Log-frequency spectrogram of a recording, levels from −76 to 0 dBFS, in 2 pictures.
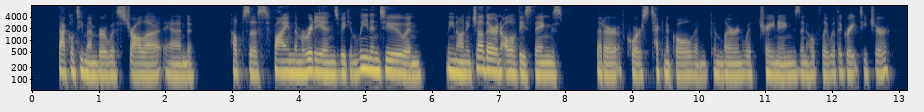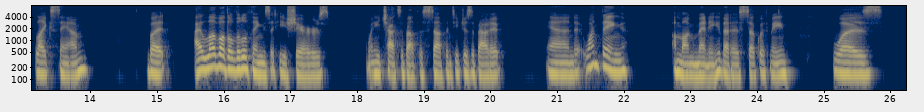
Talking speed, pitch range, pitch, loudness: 170 wpm, 130-150 Hz, 135 Hz, -23 LUFS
